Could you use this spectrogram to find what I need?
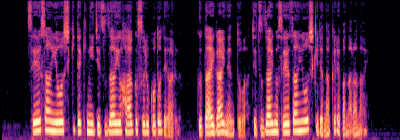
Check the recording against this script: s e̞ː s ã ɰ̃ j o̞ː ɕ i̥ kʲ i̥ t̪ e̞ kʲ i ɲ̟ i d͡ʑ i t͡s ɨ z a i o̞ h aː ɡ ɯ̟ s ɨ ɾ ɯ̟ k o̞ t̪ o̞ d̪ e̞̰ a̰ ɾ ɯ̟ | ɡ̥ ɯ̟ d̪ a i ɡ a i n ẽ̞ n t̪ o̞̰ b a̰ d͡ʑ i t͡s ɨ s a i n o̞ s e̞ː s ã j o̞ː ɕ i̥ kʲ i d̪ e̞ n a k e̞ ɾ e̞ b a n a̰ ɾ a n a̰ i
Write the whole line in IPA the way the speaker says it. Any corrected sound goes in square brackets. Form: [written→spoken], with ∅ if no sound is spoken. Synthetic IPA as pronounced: s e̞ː s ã ɰ̃ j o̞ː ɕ i̥ kʲ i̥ t̪ e̞ kʲ i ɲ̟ i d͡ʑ i t͡s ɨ z a i o̞ h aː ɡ ɯ̟ s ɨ ɾ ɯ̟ k o̞ t̪ o̞ d̪ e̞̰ a̰ ɾ ɯ̟ | ɡ̥ ɯ̟ [d̪→t̪] a i ɡ a i n ẽ̞ n t̪ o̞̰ [b→β] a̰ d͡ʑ i t͡s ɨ [s→z] a i n o̞ s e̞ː s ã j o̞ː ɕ i̥ kʲ i d̪ e̞ n a k e̞ ɾ e̞ b a n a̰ ɾ a n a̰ i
